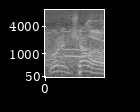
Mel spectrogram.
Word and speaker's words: Moncinello: of defensemen including mike moncinello who delivered the heavy hit that time moon and cello is the way it's pronounced mike bunincello the defensive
